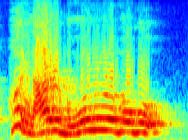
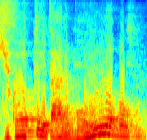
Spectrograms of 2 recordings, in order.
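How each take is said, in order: First: 아 drawn out high, slow, offended; indignant Naaman. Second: Said in the usual way. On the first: Retold or imitated. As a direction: huff it out slowly and high as the proud general. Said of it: "뭐라고 그래요?". (높고 느리게, 모욕당한 장군처럼)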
